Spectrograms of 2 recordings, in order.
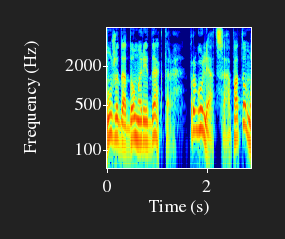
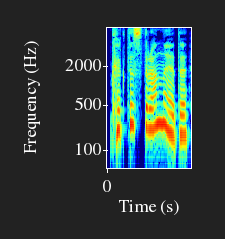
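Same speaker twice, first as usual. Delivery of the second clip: slow, higher, doubting voice; distrustful; 10 semitones higher, slower than usual. A narrator's reading. Ex-wife doubting what the policeman says, distrustful. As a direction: draw it out in mild disbelief. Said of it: "недоверчиво проговорила она".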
